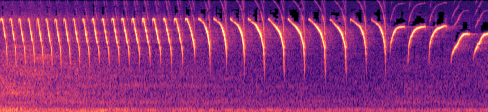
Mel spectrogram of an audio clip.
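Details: Spanish timbrado canary training song: rapid falling whistles that gradually slow and broaden into deeper swooping notes, ending in a few rising slurs.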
